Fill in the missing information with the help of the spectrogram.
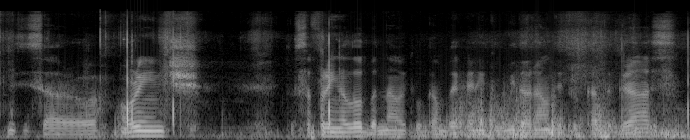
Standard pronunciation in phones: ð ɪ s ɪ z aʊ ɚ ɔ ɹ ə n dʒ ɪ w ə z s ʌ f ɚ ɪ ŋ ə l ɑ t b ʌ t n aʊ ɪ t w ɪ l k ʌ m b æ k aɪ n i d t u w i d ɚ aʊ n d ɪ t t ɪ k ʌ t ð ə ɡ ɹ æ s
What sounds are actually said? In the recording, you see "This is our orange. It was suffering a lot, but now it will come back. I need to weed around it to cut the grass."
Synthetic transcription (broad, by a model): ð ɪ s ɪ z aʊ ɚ ɔ ɹ ə n dʒ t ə s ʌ f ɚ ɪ ŋ ə l ɑ t b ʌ t n aʊ ɪ t w ɪ l k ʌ m b æ k aɪ n i d t u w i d ɚ aʊ n d ɪ t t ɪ k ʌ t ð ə ɡ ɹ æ s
